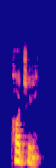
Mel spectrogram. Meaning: 1. Slightly fat 2. Stodgy
- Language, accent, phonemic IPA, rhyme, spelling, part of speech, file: English, Southern England, /ˈpɒd͡ʒi/, -ɒdʒi, podgy, adjective, LL-Q1860 (eng)-podgy.wav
